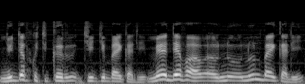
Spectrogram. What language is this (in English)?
Wolof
